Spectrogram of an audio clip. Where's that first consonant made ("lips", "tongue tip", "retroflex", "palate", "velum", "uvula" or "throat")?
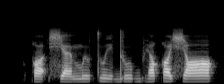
uvula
